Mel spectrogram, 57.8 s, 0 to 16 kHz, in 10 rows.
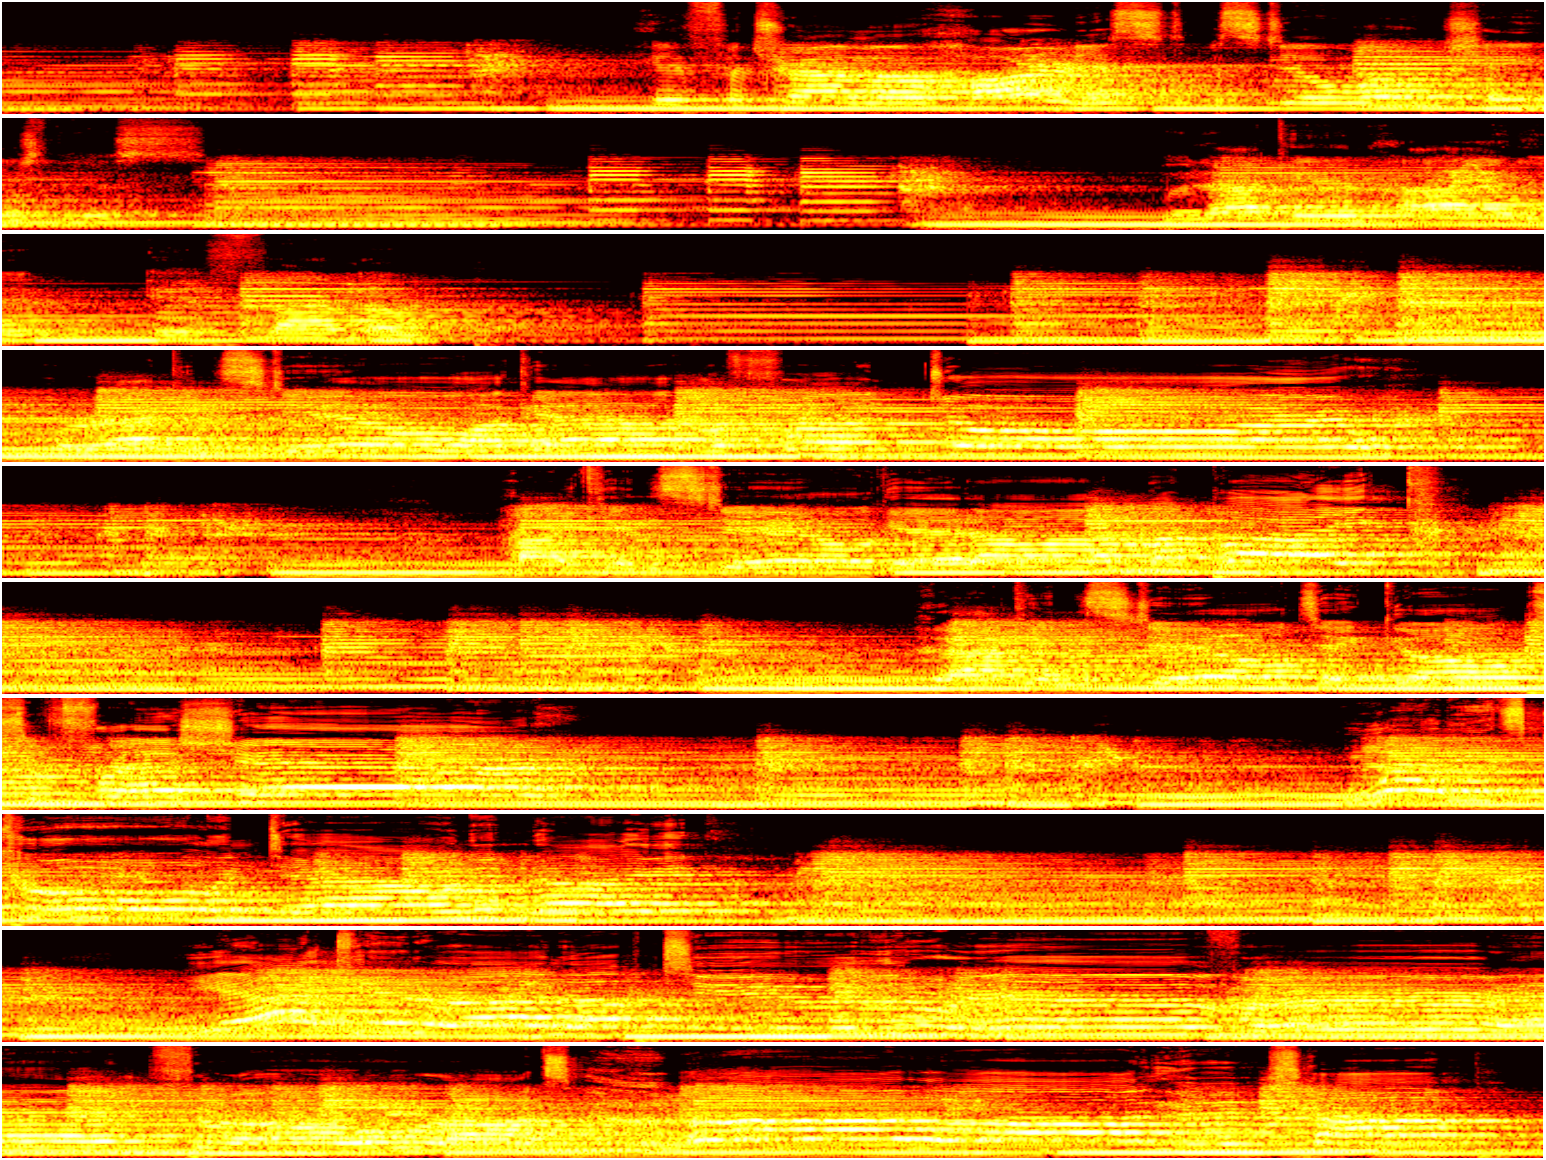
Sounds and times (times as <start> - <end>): Effects unit: 0.0 - 57.8
Music: 0.0 - 57.8.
